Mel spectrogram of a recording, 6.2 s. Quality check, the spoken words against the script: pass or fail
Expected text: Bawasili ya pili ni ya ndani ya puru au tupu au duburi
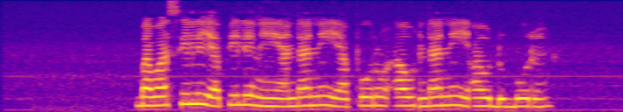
fail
